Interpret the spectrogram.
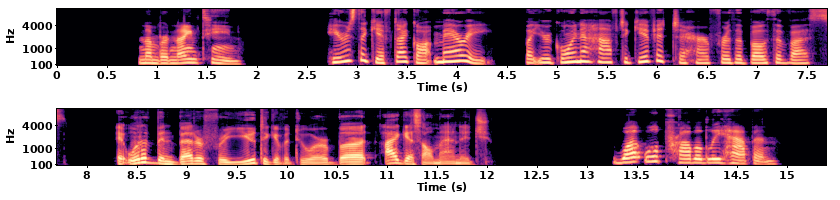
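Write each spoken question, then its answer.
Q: What will probably happen?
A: The second speaker will give Mary the gift from both of them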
